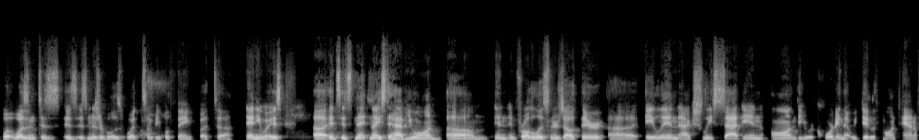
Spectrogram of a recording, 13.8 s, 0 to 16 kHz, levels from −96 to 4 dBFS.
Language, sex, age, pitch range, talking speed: English, male, 20-39, 100-120 Hz, 200 wpm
